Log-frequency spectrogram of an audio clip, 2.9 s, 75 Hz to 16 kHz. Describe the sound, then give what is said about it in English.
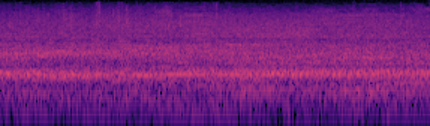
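A wrestling arena crowd booing at the Royal Rumble 2023 event: a thick, steady roar of many voices that holds at a constant level throughout. “The crowd boos.”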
